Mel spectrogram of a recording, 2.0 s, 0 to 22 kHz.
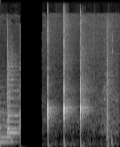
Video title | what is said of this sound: #질문맛집 _시즌2 👍저녁 사과는 독!? 사과에 대한 궁금증, 맛있게 풀어드립니다 | 퉁퉁퉁 둔탁한 소리가 나고 표면이 물렁물렁하거나 주름이 있으면 수확한 지 오래된 푸석한 사과라고 할 수 있어요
